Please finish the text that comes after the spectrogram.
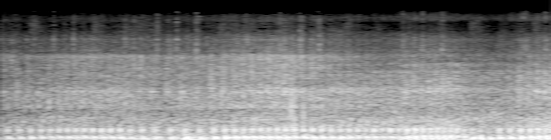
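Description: A motorcycle engine revs loud and close with a throbbing, uneven exhaust note while riding a landslide-hit mountain road near Manali, with rattles and clatter of loose stones mixed in.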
